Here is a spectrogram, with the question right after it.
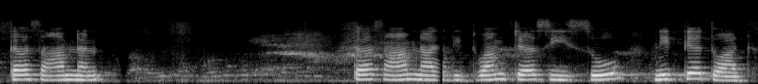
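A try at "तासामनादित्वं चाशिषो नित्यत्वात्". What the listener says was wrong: चा नहीं, ये चा बन गया, आशीषो था ना, और उसके अब आगे चा लग गया, चा शीशो बन गया।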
